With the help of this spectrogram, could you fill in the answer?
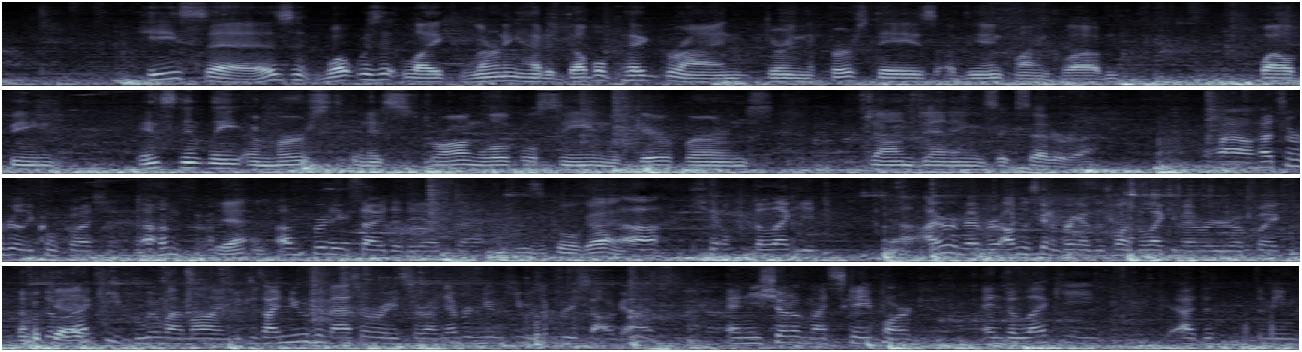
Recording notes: Recording on location at The Incline Club in Lakewood, NJ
